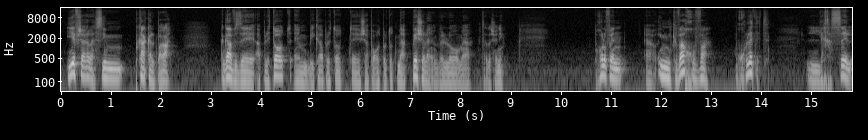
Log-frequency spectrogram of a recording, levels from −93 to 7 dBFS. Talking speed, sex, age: 100 wpm, male, 30-49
